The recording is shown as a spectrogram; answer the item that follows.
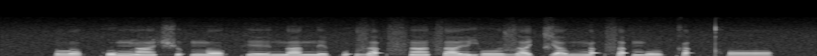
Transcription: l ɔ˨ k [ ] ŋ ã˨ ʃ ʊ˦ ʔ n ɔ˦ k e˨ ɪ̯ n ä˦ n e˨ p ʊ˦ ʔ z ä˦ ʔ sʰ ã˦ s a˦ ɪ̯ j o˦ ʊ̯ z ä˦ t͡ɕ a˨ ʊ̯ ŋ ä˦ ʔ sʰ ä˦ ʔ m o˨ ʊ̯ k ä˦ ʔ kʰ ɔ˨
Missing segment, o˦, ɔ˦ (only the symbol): o˦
